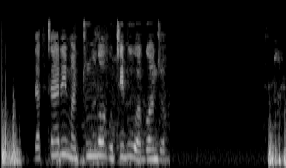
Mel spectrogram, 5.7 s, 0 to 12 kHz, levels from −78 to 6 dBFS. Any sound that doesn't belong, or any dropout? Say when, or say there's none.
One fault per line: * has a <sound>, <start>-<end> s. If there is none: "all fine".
all fine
